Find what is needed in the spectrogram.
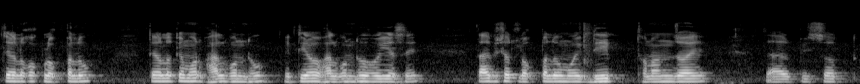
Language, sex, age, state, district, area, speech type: Assamese, male, 18-30, Assam, Goalpara, urban, spontaneous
